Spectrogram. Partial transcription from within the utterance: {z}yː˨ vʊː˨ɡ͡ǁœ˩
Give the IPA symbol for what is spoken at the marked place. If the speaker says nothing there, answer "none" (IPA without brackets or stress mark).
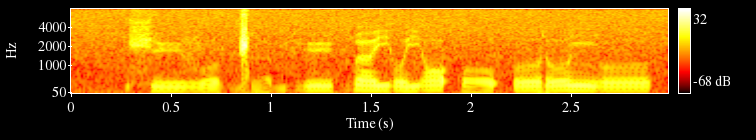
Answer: ɕ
